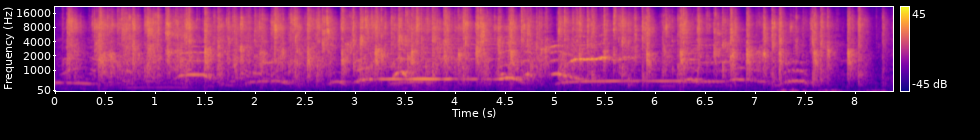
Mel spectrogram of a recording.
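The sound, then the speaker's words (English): Audience applause at a commemoration event: dense, continuous clapping from a crowd that holds steady for several seconds, with cheering voices and whoops rising over it before it fades slightly at the end. “So where's my applause?”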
